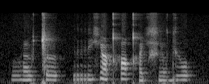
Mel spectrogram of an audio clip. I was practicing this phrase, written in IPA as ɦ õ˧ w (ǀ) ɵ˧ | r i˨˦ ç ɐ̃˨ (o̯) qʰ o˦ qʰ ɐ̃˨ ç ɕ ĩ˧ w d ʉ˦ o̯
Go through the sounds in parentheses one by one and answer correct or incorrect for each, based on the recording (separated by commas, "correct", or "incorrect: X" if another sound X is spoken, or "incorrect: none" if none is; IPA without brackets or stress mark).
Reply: correct, incorrect: e̯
